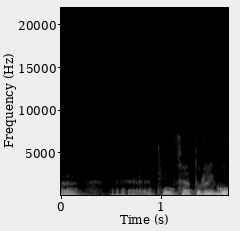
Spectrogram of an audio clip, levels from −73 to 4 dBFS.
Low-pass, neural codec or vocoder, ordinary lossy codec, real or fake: 7.2 kHz; none; Opus, 32 kbps; real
